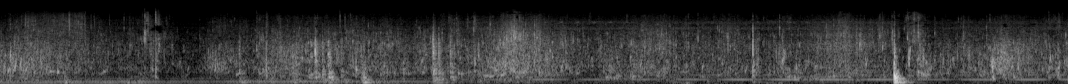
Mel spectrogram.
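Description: Kayak paddles dipping and splashing in a shallow, riffled stream, with water running past the hull and a sharp knock about nine seconds in.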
